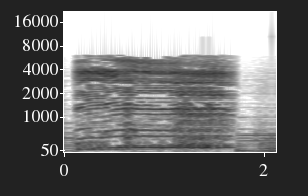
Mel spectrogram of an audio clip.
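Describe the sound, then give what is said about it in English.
A Star Wars tauntaun creature gives one long, loud bleating growl, rough and grunting in texture, that holds steady before cutting off and leaving a quieter tail. “Oh no, that sounds like Tauntauns.”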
